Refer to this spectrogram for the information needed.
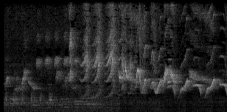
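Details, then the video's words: Wild-caught Chinese hwamei, kept caged and quick to sing, delivering a structured song like a tame bird. A quiet start gives way to loud, rapid whistled phrases with sweeping upslurs and downslurs, and low voices murmur underneath. "Họa mi mộc mau mỏ hót bài bản như chim thuần"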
